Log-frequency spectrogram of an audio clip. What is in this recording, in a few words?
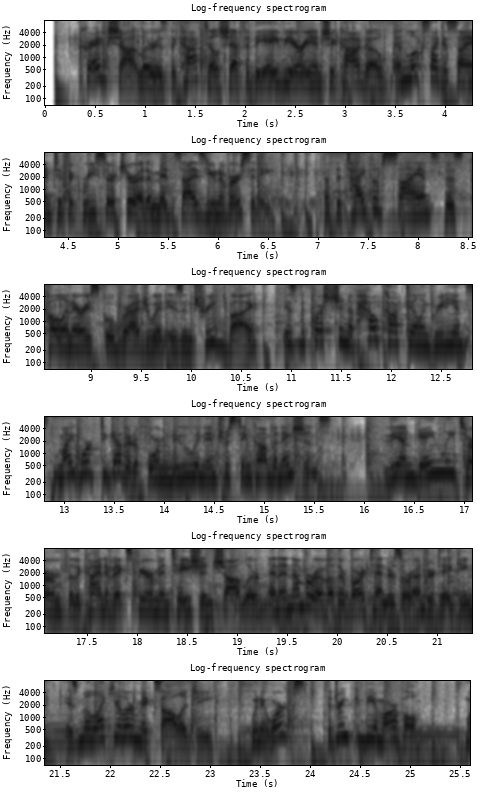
Shy Narration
